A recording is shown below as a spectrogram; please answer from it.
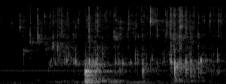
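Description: Thick chutney being poured from a steel pan into a glass bowl: a run of wet plops and splatters as it lands, with a louder knock a little before a second in.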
